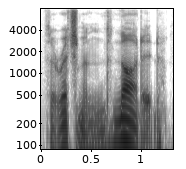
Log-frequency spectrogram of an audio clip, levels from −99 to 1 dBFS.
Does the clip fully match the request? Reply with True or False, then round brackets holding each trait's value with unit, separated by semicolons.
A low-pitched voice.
True (85 Hz)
